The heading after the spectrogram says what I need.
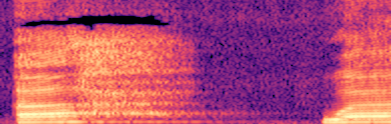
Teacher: Ini mad wajib muttasil lima harakat panjangnya.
